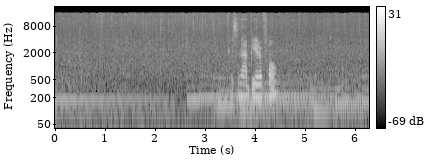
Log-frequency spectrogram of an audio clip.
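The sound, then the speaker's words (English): Steady rain hisses outside, growing noticeably louder partway through as a door is opened, with a low hum underneath and a woman briefly speaking over the downpour. “I wanted to open the door and so that you could hear the rain because it's so soothing.”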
